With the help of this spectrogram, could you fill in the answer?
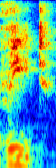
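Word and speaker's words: read: क्रिया का तीसरा रूप आई हैव रीड, ये रीड का होता है, रीड, रेड, रीड। ठीक है ना। स्पेलिंग तीनों में सेम होता है, इसका प्रोनाउंसिएशन बस चेंज होता है।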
